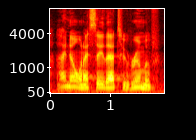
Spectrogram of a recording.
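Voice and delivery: usual speaking voice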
